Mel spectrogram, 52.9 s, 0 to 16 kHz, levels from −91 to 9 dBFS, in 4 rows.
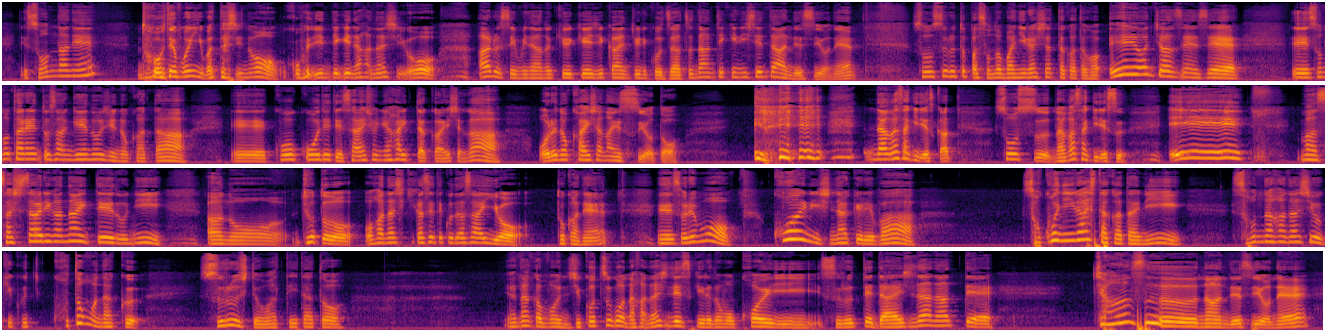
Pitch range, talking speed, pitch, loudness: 150-225 Hz, 275 characters per minute, 185 Hz, -17 LUFS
